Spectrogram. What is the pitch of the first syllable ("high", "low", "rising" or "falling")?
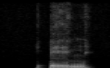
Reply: low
